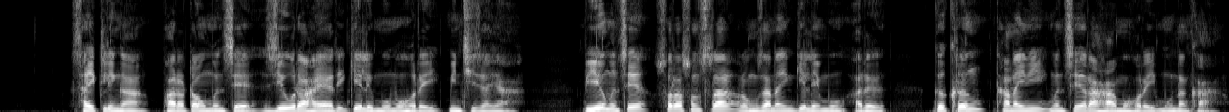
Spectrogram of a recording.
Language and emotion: Bodo, neutral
